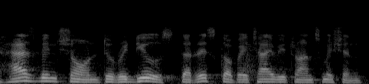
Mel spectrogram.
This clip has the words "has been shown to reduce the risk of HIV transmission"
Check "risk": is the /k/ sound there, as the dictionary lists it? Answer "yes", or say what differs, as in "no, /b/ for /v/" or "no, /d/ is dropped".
yes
